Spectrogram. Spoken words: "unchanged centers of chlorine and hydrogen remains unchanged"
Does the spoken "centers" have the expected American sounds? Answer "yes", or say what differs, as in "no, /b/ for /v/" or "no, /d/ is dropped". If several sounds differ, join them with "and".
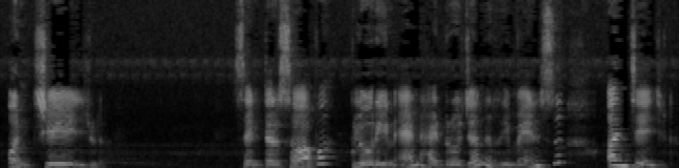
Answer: no, /s/ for /z/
